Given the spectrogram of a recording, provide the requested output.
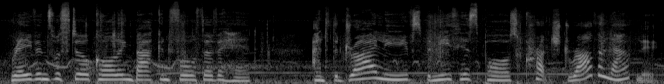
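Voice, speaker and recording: A woman reading scripted literary narration for a children's audio drama in a measured, dramatic, descriptive way. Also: mid-range voice, noisy background.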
